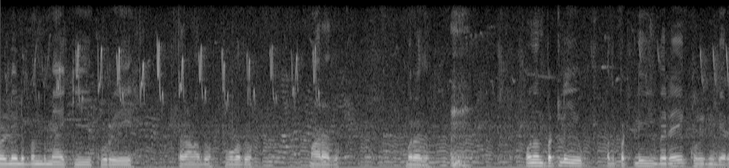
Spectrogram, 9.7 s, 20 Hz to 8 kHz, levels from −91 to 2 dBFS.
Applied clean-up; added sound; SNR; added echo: none; Buzz / Bird; 14 dB; none.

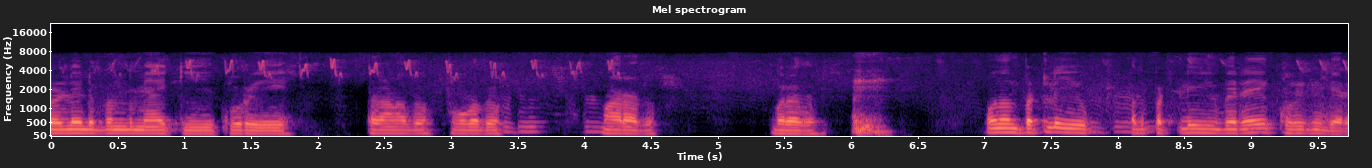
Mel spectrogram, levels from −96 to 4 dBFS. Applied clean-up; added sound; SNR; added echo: neural mask model Resemble Enhance denoiser.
